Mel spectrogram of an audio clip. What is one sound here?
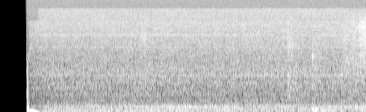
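An electric guitar strums softly through a small amp.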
